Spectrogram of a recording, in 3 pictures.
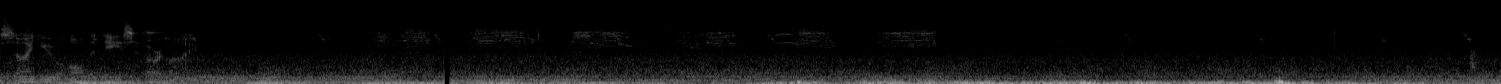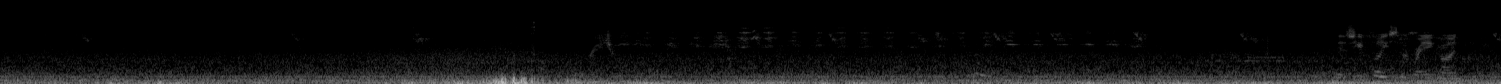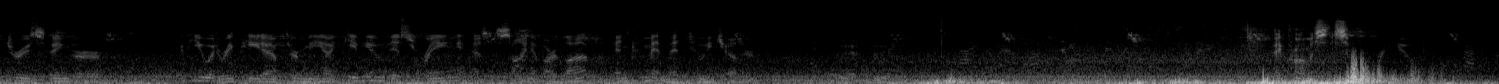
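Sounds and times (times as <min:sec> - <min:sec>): small birds chirping: 0:00.0 - 0:02.4, 0:03.1 - 0:09.6, 0:12.5 - 0:19.5, 0:20.9 - 0:45.0
wind rumbling on microphone: 0:00.0 - 0:45.0
bird calling high-pitched: 0:03.7 - 0:09.5, 0:21.1 - 0:26.6.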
